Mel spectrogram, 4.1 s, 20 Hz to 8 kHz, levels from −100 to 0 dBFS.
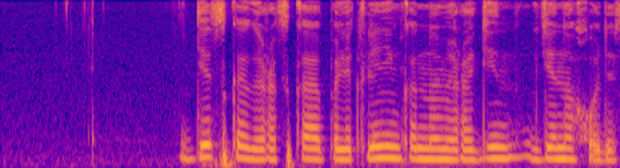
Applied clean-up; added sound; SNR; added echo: none; none; none; none.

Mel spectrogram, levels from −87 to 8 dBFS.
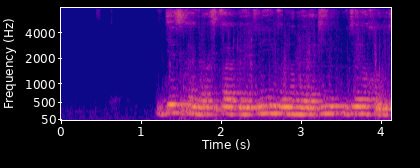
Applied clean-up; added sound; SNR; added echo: neural separator model SepFormer DNS4.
